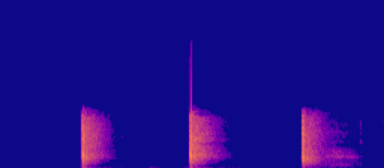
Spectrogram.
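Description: Three slow, widely spaced single hand claps ring out close and sharp, each decaying quickly into silence with nothing else around them, a deliberately sarcastic golf clap.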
